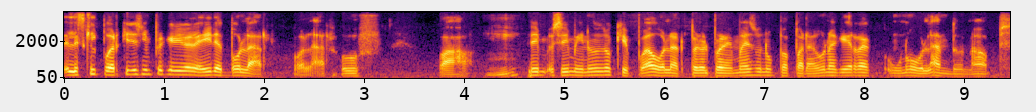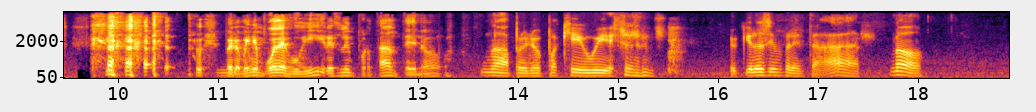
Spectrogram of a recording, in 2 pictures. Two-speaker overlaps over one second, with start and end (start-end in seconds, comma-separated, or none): none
